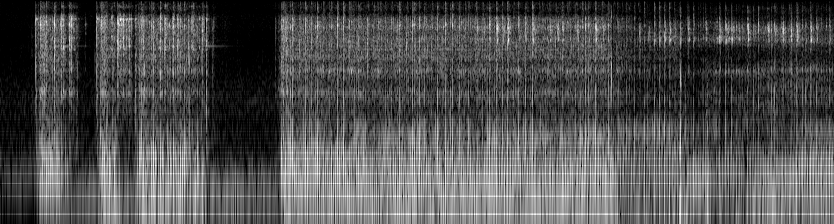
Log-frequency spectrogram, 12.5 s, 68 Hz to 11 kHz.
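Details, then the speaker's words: Echo power head (interchangeable attachments, carburetor failed once before), started in 76°F North Texas weather: a couple of quick pulls, then it catches and settles into a steady, even buzzing run with no misfires; healthy two-stroke running. "alright let's see how it starts well I think it fired"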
